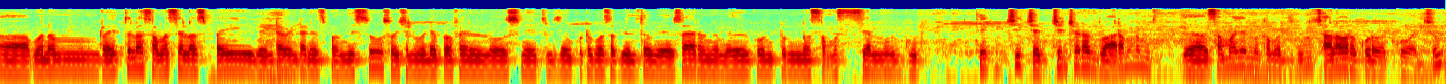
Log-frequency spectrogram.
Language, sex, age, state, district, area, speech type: Telugu, male, 18-30, Telangana, Ranga Reddy, urban, spontaneous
